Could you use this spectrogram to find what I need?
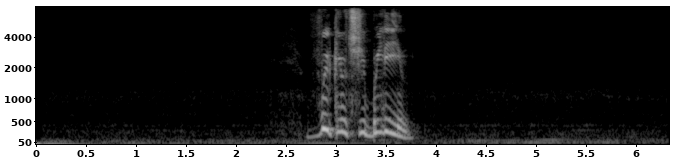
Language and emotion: Russian, angry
